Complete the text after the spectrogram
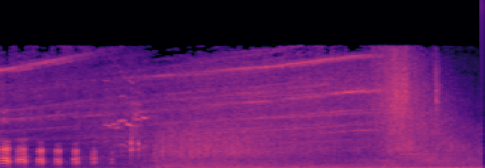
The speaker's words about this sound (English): The rocket ship is breaking away from the Earth at nearly the speed of light, right into the path of the new planet!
